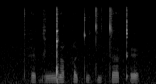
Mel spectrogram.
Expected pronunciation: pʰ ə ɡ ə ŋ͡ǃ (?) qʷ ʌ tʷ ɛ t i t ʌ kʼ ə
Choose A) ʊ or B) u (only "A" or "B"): A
